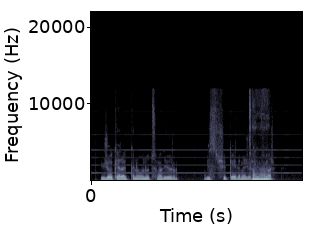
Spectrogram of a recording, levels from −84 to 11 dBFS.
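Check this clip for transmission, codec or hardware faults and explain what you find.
One hardware fault is present: USB whine, running through the whole clip. The bus draws current in 1 ms frames, and that repeating load leaks into the audio through the power or ground, so it appears as a steady tone at 1 kHz. It sits roughly 30 dB below the speech. The result is a thin, fixed-pitch whistle that stays put whether the speaker is talking or pausing.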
